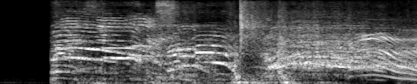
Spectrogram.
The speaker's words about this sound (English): She puts me in a half Nelson and German suplexes me, which is really cool. You don't need the manchaza. Here's the slap.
